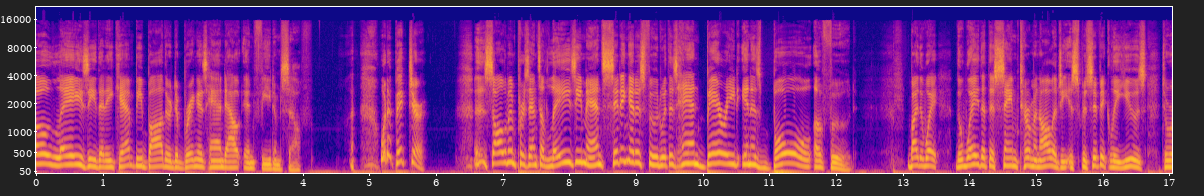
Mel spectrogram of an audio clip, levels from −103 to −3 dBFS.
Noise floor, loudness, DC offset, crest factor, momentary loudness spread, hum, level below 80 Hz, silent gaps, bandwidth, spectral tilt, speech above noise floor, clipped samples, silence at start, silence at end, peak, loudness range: -47 dBFS; -20 LUFS; under 0.1%; 16 dB; 8 LU; none; -40 dBFS; none; 16.5 kHz; -4 dB/octave; 27 dB; under 0.1%; 0 s; 0 s; -6 dBFS; 5 LU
